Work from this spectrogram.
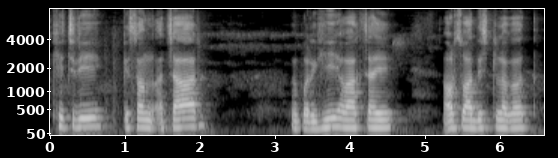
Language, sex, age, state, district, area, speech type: Maithili, male, 45-60, Bihar, Madhubani, urban, spontaneous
